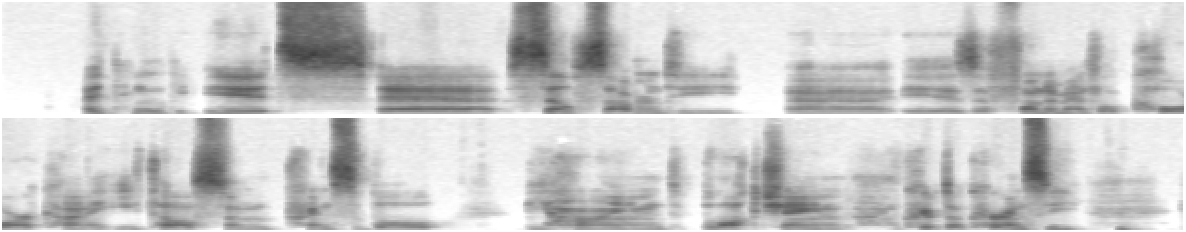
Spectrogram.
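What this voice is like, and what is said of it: Irish Dublin accent. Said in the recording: “He's from Dublin, which is why he's got that nice accent.”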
